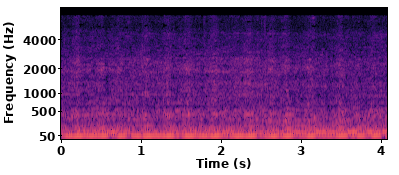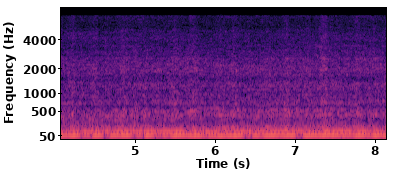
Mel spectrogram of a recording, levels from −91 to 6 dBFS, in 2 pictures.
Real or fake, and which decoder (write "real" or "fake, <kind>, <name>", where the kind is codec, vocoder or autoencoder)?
real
